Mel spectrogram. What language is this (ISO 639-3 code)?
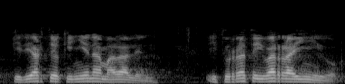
eus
